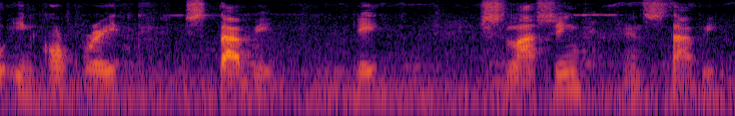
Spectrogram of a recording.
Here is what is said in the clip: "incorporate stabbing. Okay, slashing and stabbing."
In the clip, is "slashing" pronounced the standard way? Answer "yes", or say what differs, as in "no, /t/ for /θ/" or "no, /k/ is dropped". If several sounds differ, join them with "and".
no, /s/ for /ʃ/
